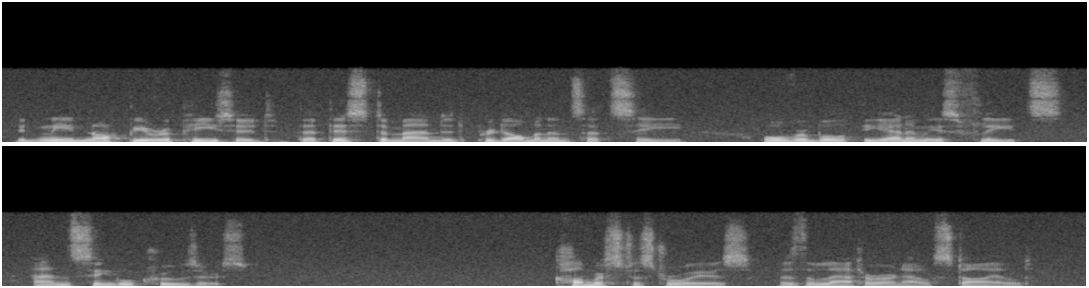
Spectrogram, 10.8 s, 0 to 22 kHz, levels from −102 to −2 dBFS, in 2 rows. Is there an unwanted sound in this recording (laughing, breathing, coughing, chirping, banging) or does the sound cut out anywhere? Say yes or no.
no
